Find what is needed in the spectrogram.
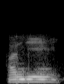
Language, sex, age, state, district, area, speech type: Punjabi, male, 60+, Punjab, Fazilka, rural, conversation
